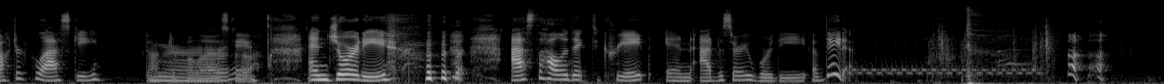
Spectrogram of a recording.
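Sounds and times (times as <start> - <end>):
speech: 0.0 - 8.7
phone ringing: 8.5 - 10.6.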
